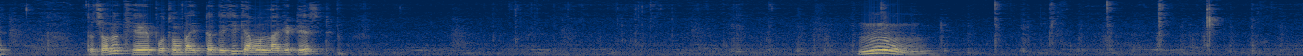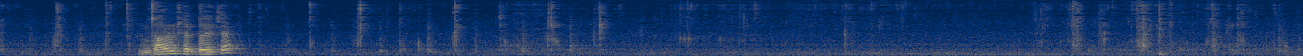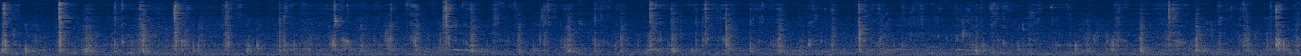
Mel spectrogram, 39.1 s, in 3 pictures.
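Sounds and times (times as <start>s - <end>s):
crunchy chicken chewing: 4.9s - 8.6s, 9.4s - 14.7s, 15.5s - 39.0s.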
